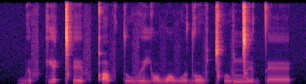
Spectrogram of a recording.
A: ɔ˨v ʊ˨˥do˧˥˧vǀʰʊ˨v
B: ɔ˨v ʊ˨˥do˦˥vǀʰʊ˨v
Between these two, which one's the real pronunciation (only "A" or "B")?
A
